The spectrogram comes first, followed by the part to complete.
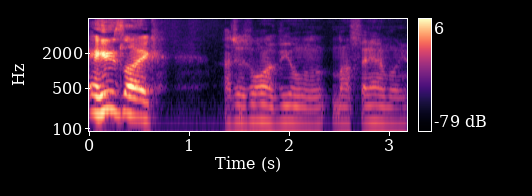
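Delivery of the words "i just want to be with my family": barely audible, very quiet, low muttering. Retelling what another man said to him, imitating his mumble. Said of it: "He mumbled that shit".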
